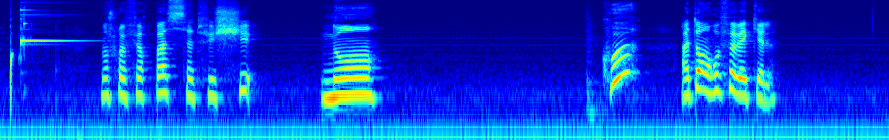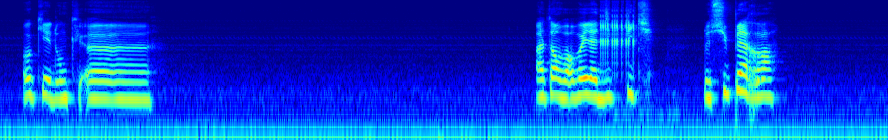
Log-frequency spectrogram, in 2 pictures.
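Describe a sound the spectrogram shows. A young woman speaks close into a microphone, with animation, in short bursts.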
